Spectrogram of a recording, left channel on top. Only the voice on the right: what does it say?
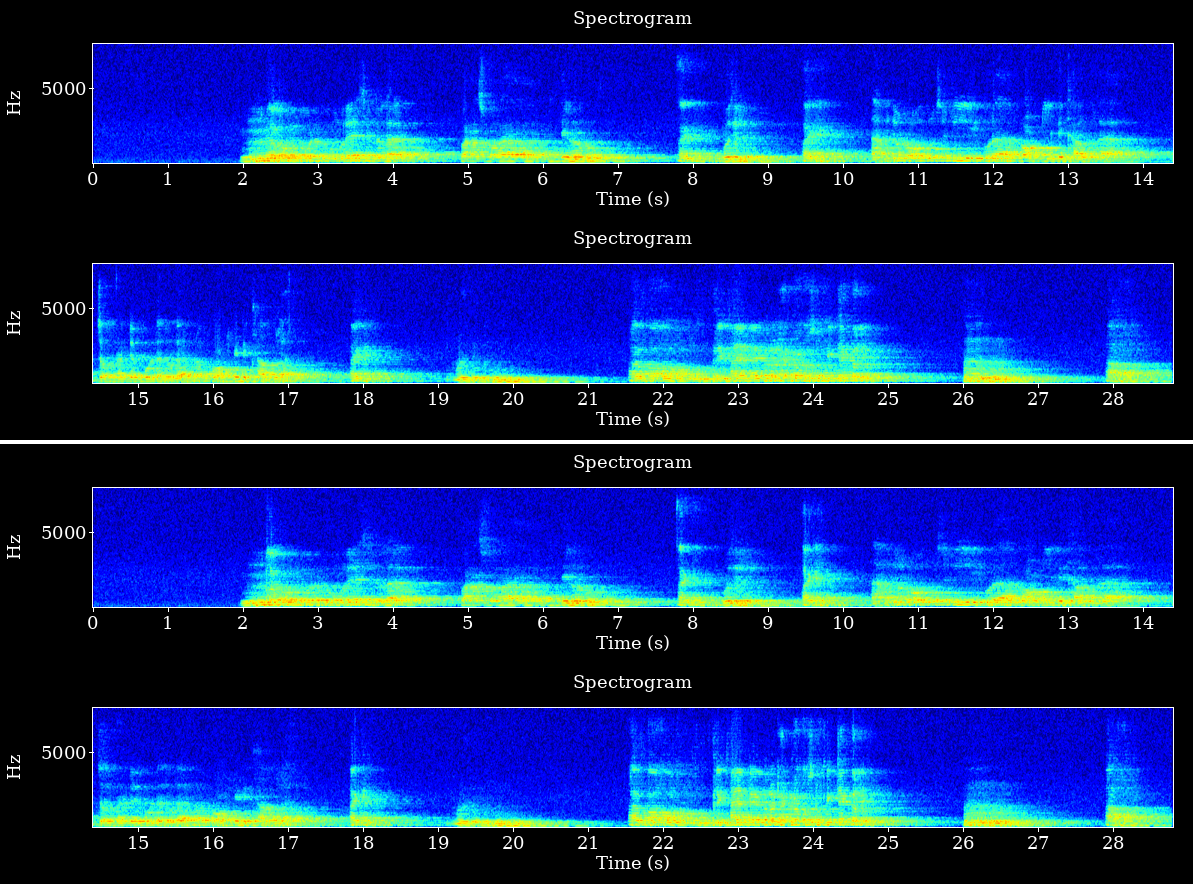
ହ୍ୟାଲୋ
ଆଜ୍ଞା
ଆଜ୍ଞା
ଆଜ୍ଞା
ଆଉ କଣ ସେଠି ଖାଇବା ପିଇବା କଲ ଠାକୁର ଦର୍ଶନ ଠିକ୍ ଠାକ୍ କଲେ।
ଓହୋ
